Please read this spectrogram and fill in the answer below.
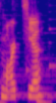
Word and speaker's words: Marzia: Well, it's Marcia, like it's Marzia, but like it's Marcia because I think she's Italian.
